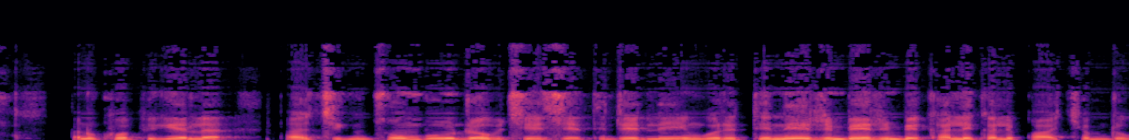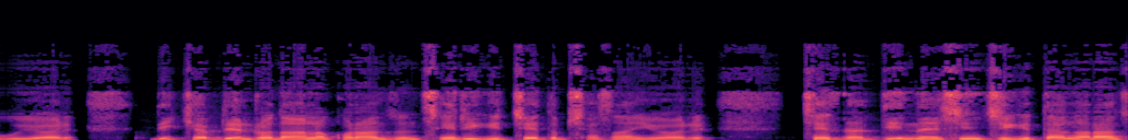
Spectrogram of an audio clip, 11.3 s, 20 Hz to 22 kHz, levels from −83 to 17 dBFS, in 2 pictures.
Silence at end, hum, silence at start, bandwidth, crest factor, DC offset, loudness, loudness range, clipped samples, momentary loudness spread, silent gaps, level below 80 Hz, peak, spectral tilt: 0 s; none; 0 s; 15.5 kHz; 14 dB; under 0.1%; -16 LUFS; 2 LU; under 0.1%; 8 LU; none; -58 dBFS; 0 dBFS; -4.5 dB/octave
